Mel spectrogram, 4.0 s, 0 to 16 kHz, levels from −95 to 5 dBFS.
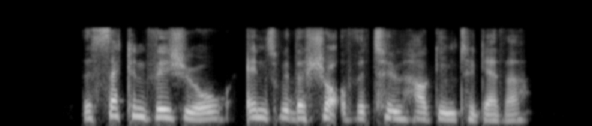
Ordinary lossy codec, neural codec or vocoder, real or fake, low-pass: none; codec, 16 kHz, 2 kbps, X-Codec, HuBERT features, trained on general audio; fake; 7.2 kHz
